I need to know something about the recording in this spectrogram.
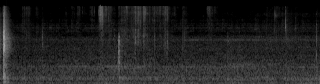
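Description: Sliced onions being dropped from a plate onto raw meat in a steel pot: faint soft handling sounds with a few light clicks, one sharper click about two and a half seconds in.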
